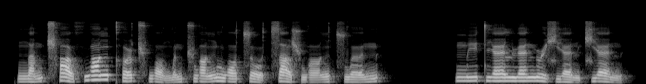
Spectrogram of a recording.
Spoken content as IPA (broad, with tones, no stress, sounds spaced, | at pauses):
n̪ a˧˥ n ʈ͡ʂʰ ɑ˥˩ ʊ̯ x w ɑ˥ ŋ kʰ ɤ˧˥ ʈ͡ʂʰ w ɔ˨˩ n̪ w ə˦ n ʈ͡ʂ w ɑ˧˥ ŋ l w ɔ˧˥ t͡s o˨˩ ʊ̯ t͡s ä˥˩ ʂ w ɑ˧˥ ŋ t͡s w ə˧˥ n | m i˥ t̪ j ɛ˥ l ɥ ɛ˥ n ɻ ɻ̩˨ ɕ j ɛ˨˩ n t͡ɕ j ɛ˥˩ n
